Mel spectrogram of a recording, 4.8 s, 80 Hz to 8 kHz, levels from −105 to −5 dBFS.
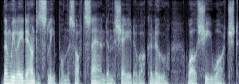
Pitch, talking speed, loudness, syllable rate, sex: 90 Hz, 240 wpm, -20 LUFS, 5.3 syllables/s, male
